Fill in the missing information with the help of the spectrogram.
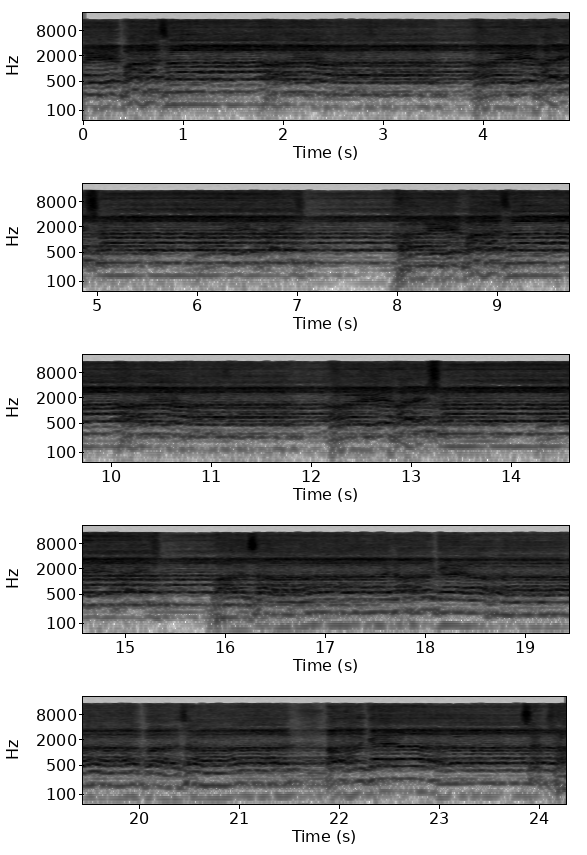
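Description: Voices chanting a wordless, drawn-out melody in long wavering phrases that repeat every couple of seconds: the vocal intro of a noha.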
